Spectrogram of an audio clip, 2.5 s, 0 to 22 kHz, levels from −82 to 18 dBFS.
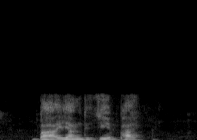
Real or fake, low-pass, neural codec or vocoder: fake; 7.2 kHz; codec, 24 kHz, 3 kbps, HILCodec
